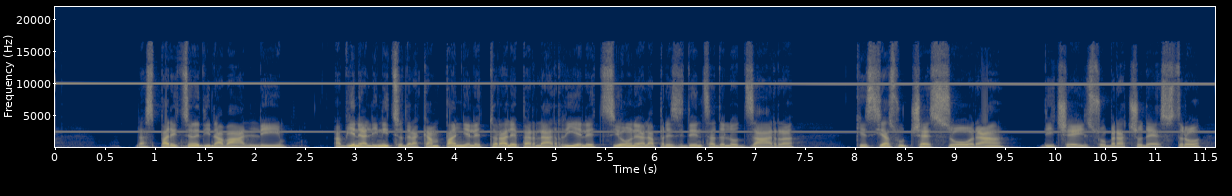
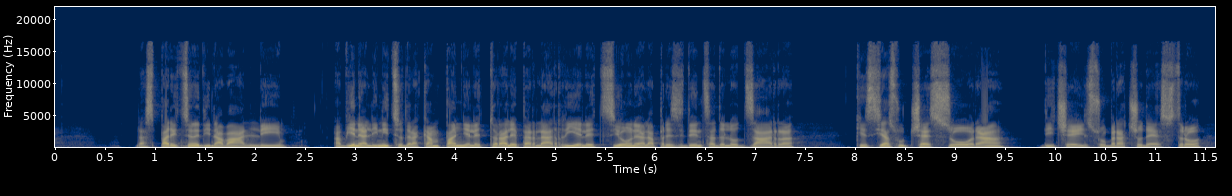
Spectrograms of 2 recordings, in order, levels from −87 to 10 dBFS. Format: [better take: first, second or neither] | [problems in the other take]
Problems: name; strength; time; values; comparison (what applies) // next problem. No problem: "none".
second | high-pitched whine; loud; throughout; 10 kHz, 9 dB below the speech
